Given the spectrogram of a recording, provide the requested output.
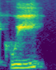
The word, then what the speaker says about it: qui: Jadi itu untuk pelafalannya itu qui ya Kak ya, bukan ki ya.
